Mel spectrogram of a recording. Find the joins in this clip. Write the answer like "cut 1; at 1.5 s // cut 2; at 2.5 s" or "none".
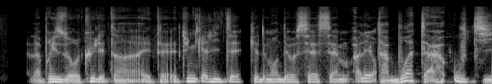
cut 1; at 3.7 s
